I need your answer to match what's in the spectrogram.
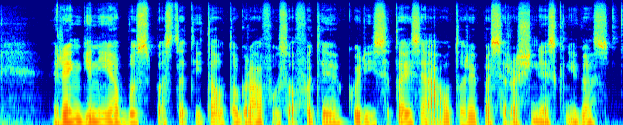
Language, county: Lithuanian, Marijampolė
